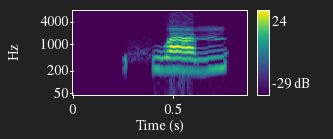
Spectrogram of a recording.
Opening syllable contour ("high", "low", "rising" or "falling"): rising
